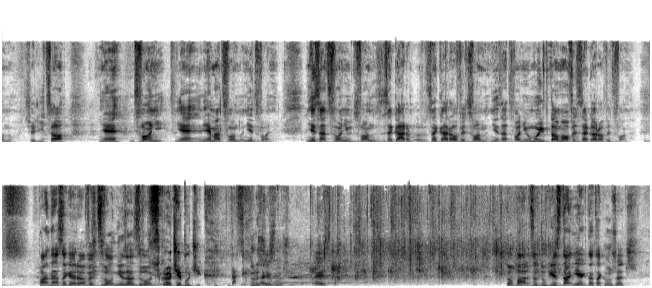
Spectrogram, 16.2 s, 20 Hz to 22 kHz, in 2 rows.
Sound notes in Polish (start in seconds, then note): 11.6 oklaski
